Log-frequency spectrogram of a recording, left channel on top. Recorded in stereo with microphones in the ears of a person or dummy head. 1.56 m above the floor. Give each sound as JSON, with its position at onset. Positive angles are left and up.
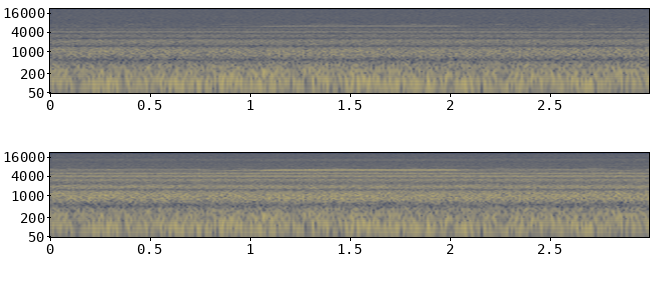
{"t": 0.0, "sound": "an insect", "side_deg": -35}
